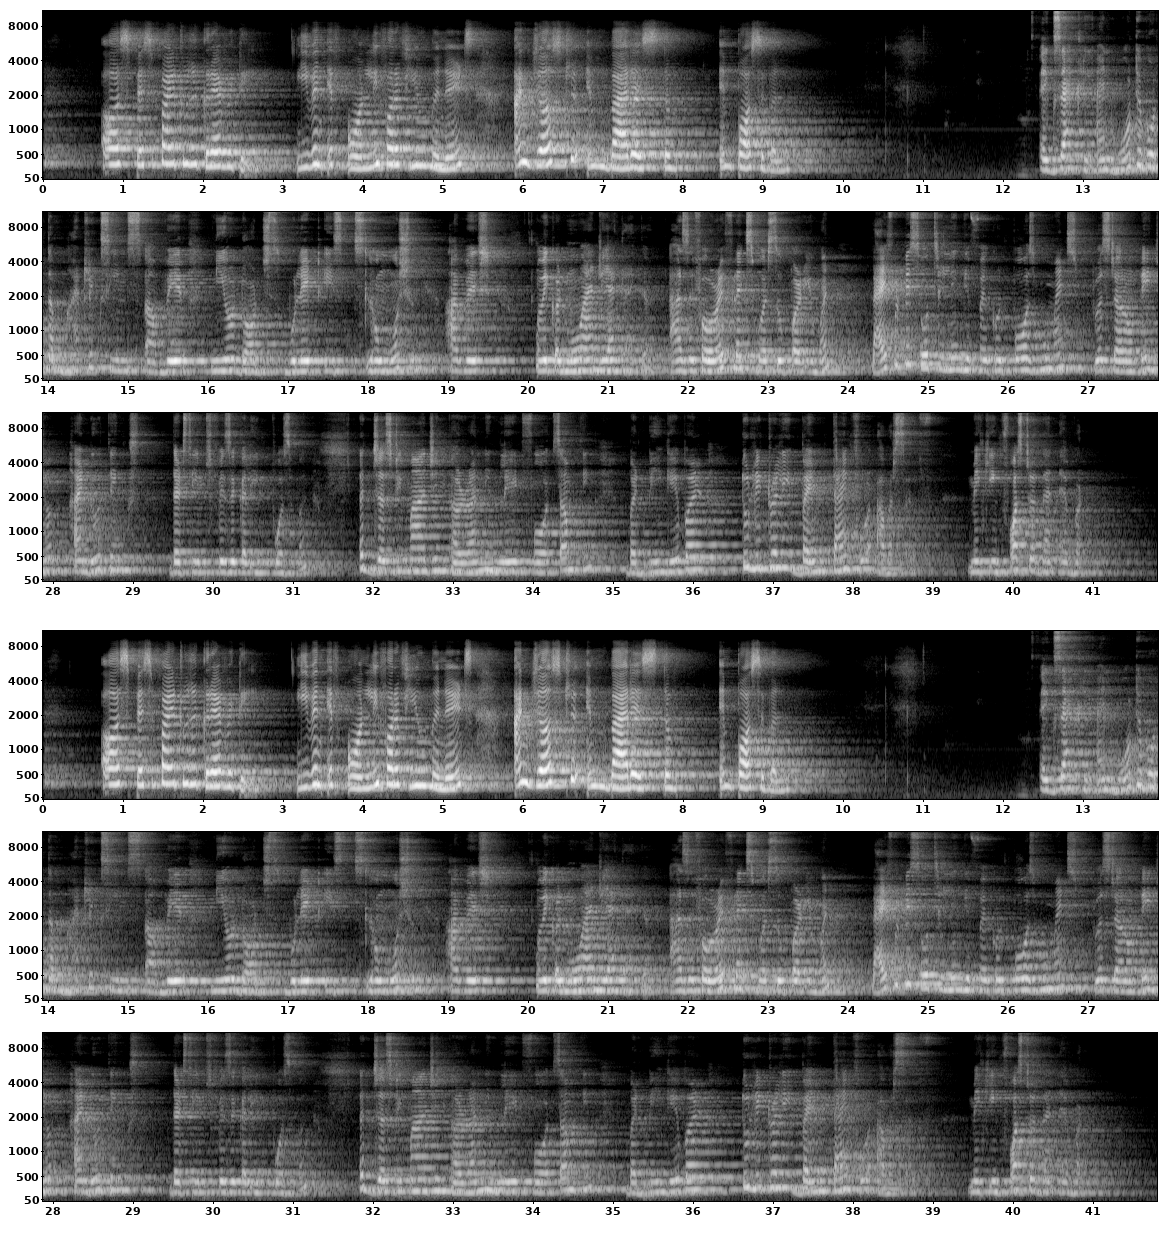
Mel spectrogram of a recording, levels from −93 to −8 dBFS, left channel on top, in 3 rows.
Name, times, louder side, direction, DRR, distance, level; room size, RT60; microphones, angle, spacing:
voice 1, 0.7-2.7 3.2-7.9 8.5-9.3, right 2 dB, 25° right, 9 dB, 0.5 m, -20 dB
voice 2, 12.5-19.6 20.1-23.8 24.3-29.1 29.4-34.8 35.2-36.1 36.6-38.8 39.4-40.9, left 1 dB, 35° left, 5 dB, 1.2 m, -27 dB
13.0 x 9.7 x 8.3 m, 2.1 s
head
